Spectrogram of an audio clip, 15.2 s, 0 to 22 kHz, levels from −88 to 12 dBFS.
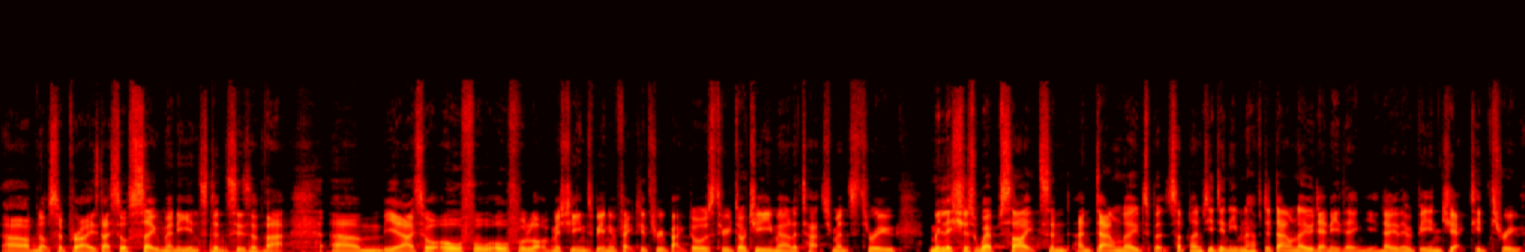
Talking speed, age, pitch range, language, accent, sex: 195 wpm, 30-49, 95-120 Hz, English, British, male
